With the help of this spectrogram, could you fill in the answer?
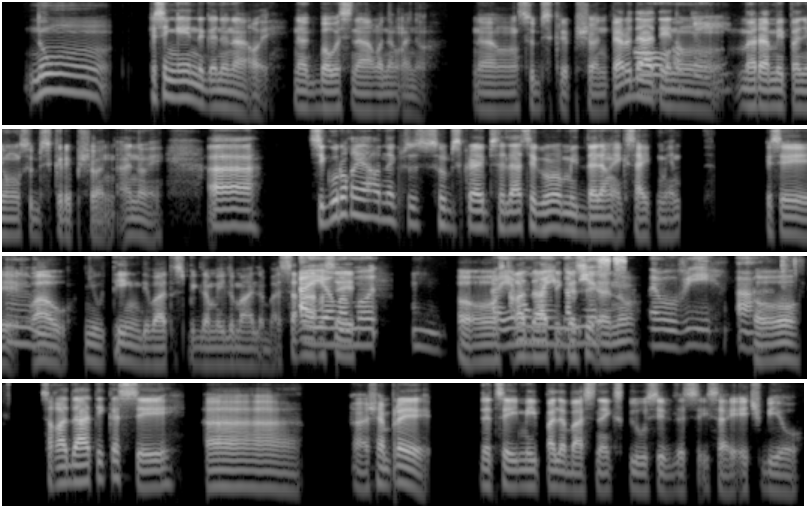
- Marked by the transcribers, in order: none
- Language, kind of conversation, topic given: Filipino, podcast, Ano ang saloobin mo tungkol sa mga suskripsiyon sa panonood online?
